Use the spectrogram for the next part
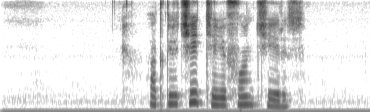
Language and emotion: Russian, neutral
